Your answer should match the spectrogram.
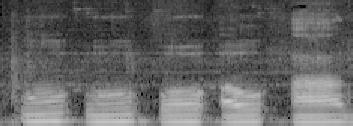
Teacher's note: जिन स्वरों के उच्चारण में होठ की स्थिति कुछ गोलाकार होती है ऐसे उच्चरित स्वरों को गोलीय कहते हैं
